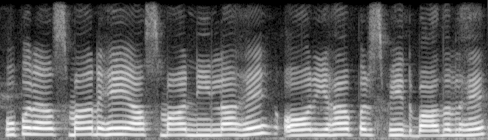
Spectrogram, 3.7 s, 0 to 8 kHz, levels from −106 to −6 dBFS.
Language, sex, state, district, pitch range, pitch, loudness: Hindi, female, Himachal Pradesh, Shimla, 305-335 Hz, 320 Hz, -13 LUFS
